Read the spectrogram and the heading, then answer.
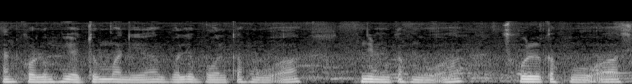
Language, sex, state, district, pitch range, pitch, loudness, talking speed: Mizo, male, Mizoram, Aizawl, 110-120 Hz, 115 Hz, -17 LUFS, 190 wpm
